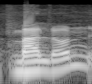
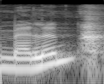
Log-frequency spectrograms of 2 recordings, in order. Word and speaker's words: Mallon: Malone ist so richtig ausgesprochen? Malone ist komplett richtig ausgesprochen, ja. Also richtig gut. Normalerweise sagen die Leute Melon, okay. Was nicht richtig ist. Malone ist richtig.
